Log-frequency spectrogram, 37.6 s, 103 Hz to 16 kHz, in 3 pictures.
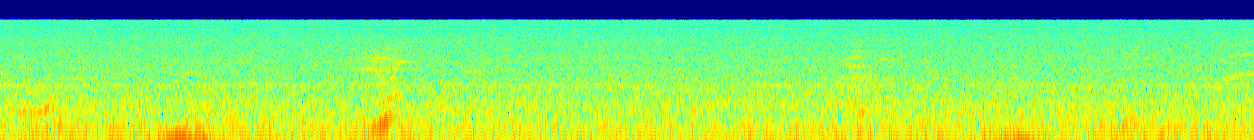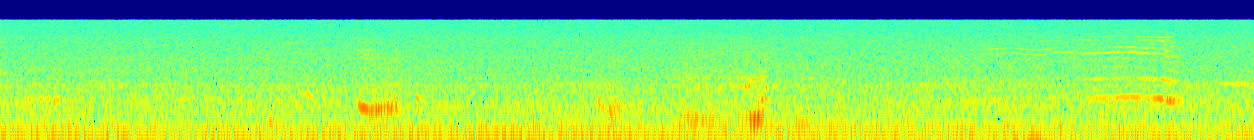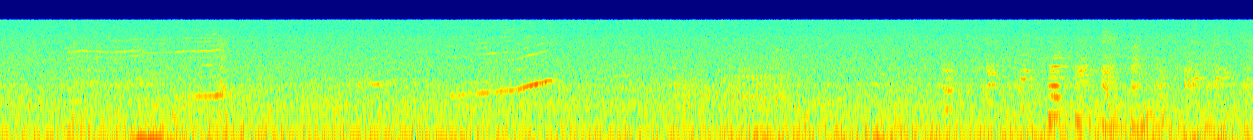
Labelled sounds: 12.2	12.6	humpback whale, 0.86 to 1.2 kHz
22.4	25.0	humpback whale, 0.80 to 4.4 kHz
25.8	27.3	humpback whale, 2.4 to 4.1 kHz
30.1	30.7	humpback whale, 0.80 to 2.6 kHz
32.4	32.7	humpback whale, 0.90 to 1.1 kHz

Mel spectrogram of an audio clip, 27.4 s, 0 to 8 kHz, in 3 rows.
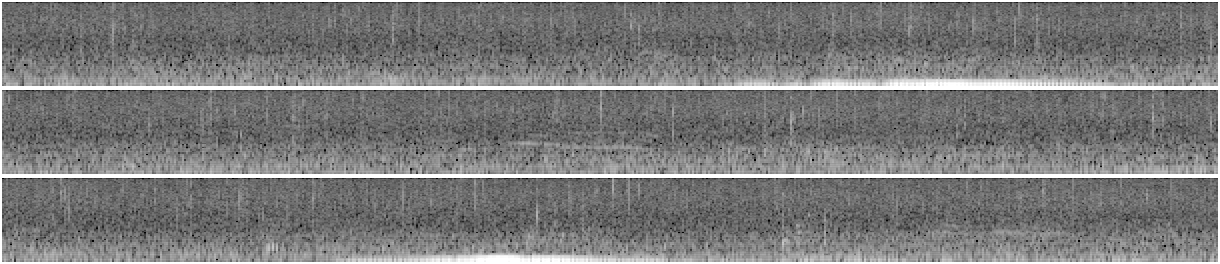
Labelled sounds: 12.9	13.7	humpback whale, 0.81 to 1.8 kHz

